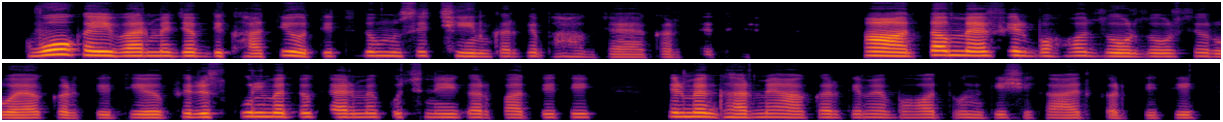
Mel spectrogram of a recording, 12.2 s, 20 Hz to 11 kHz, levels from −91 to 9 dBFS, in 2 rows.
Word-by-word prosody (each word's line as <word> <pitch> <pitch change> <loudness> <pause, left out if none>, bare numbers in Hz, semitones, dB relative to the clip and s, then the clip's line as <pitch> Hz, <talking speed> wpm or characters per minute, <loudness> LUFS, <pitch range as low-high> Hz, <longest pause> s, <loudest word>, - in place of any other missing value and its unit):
वो 275 +7 +11
कई 235 -2 +9
बार 215 0 +3
मैं 215 0 -2
जब 210 -2 -2
दिखाती 190 +2 -7
होती 200 -3 +2
थी 200 - -30
तो 220 - -3
मुझसे 215 +1 -7
छीन 190 -3 -5
कर 190 +1 -12
के 200 - -11
भाग 170 -3 -17
जाया 150 -1 -10
करते 155 -2 -18
थे। - - -41 0.6
हाँ, 220 -3 +9
तब 255 -1 +7
मैं 235 -2 +5
फिर 235 +1 -1
बहुत 205 +1 -8
ज़ोर-ज़ोर 185 -1 -3
से 195 +2 -12
रोया 165 -1 -2
करती 165 0 -9
थी 175 +1 -4
फिर 205 -1 0
स्कूल 225 +3 -2
में 225 -1 +3
तो 215 +1 -4
खैर 200 -2 -4
मैं 205 +1 -6
कुछ 200 +1 -14
नहीं 195 0 -6
कर 190 0 -7
पाती 180 +1 -8
थी। 195 +1 -9 0.4
फिर 225 -1 0
मैं 225 -1 +3
घर 195 -1 -3
में 200 - -6
आ 185 -2 -2
कर 185 +1 -9
के 185 +1 -14
मैं 185 -1 -10
बहुत 175 +1 -11
उनकी 175 -1 -12
शिकायत 165 -1 -10
करती 155 - -13
थी। 165 +1 -11
195 Hz, 250 wpm, -21 LUFS, 175-215 Hz, 0.6 s, वो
